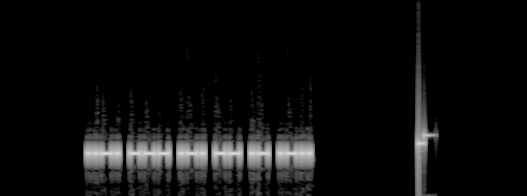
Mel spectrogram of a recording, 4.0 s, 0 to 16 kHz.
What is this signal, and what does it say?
Morse code, heard as a keyed tone, about 41 wpm, 700 Hz. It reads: FORMAL
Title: Sentences from Top 1300 Words - New Word Drill Alt - 45wpm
